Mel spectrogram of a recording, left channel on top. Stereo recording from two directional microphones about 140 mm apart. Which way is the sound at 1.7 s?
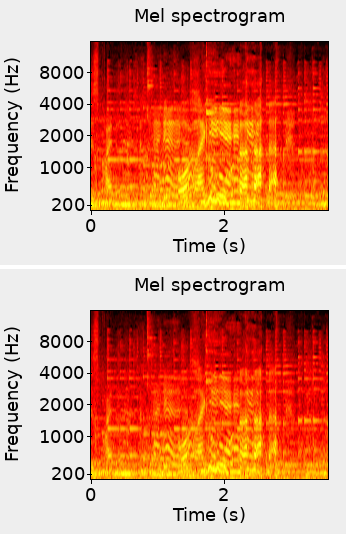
25° right (ahead or behind).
